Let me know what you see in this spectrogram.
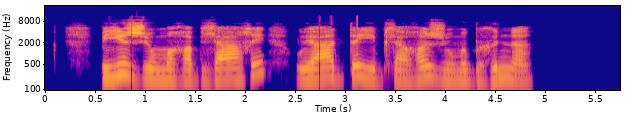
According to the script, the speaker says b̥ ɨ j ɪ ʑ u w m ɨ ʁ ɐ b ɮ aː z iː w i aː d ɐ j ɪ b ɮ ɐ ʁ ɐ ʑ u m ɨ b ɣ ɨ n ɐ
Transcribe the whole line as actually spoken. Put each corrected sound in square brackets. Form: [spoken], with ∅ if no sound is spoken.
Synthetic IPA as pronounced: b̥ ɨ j ɪ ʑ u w m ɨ ʁ ɐ b ɮ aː [ʁ] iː w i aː d ɐ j ɪ b ɮ ɐ ʁ ɐ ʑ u m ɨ b ɣ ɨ n ɐ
